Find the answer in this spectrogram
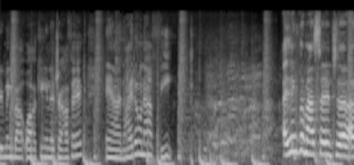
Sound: audience laughs

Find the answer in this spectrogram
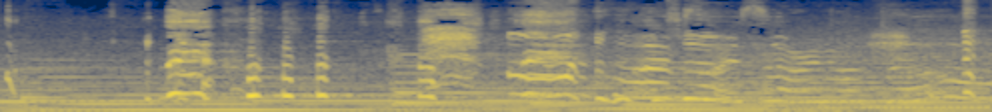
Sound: laughing

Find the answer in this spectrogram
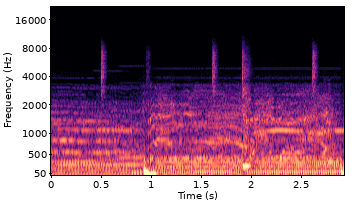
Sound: turbulence

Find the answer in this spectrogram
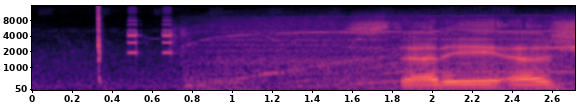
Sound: motor whirring, controller beeps

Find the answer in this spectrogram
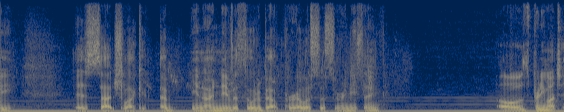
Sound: stammers

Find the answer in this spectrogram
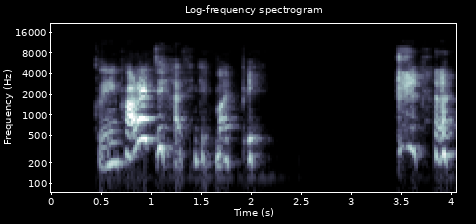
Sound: laughter

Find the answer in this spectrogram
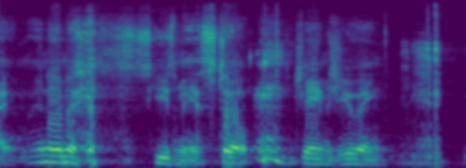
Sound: clears throat

